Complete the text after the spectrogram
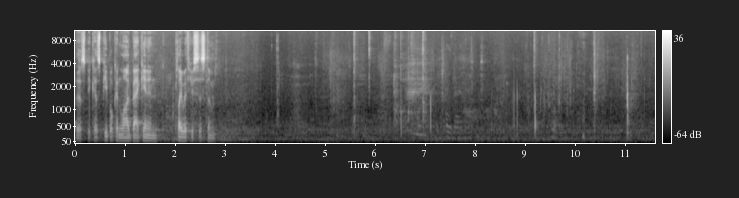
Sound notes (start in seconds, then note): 8.6 speaking faintly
